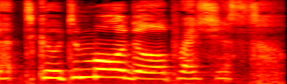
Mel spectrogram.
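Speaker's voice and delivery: loud, high-pitched creature voice.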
